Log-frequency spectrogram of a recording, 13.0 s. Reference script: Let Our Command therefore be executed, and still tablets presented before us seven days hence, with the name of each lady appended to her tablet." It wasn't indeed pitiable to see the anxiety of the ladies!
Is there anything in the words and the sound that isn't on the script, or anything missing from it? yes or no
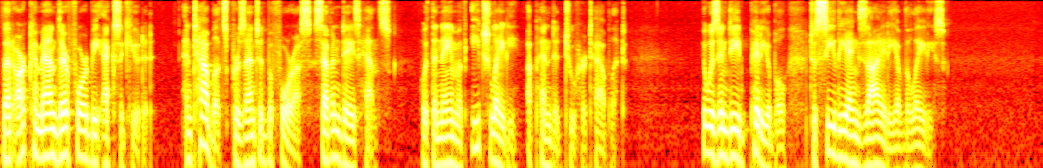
yes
